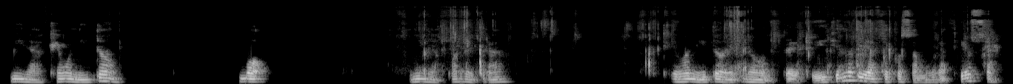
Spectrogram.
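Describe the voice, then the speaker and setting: A woman's voice: rumbling low, a little mellow, slight background noise. Chatty woman from Spain unboxing gifts. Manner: chatty, exclaiming, lots of tag questions. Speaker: scrapbooking channel host. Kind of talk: casual unboxing chat.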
